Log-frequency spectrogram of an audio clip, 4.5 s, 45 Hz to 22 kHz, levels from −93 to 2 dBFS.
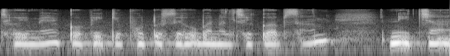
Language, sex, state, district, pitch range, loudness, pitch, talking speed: Maithili, female, Bihar, Begusarai, 175-195 Hz, -18 LUFS, 185 Hz, 160 wpm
